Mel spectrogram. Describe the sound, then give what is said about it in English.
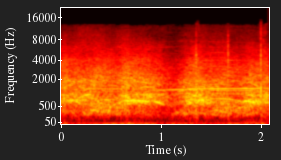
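A crowd of more than 30,000 cheering and shouting at a presidential rally on the Ohio State University campus, a sustained roar that dips briefly in the middle before swelling back up. “The president and First Lady got an enthusiastic welcome by a crowd of more than 30,000 people at a rally on the campus of Ohio State University.”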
